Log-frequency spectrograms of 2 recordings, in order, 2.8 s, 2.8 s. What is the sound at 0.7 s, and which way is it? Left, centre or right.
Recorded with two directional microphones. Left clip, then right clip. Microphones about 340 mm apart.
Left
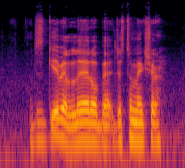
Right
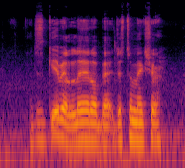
Speech, left.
